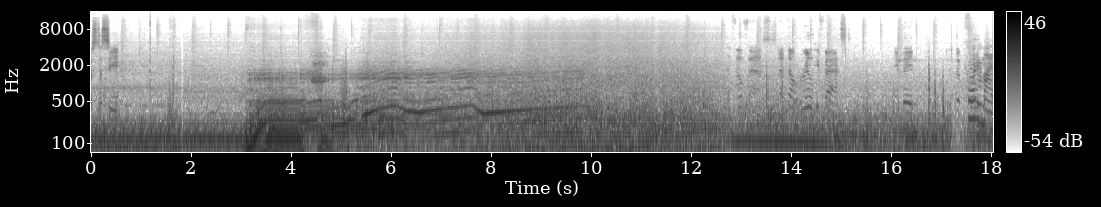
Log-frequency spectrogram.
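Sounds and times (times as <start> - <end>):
car engine revving at full throttle: 0.9 - 16.0.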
